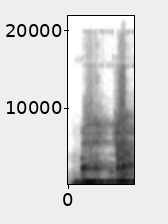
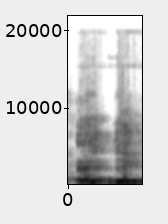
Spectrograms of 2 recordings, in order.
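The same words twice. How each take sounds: First: Said in the usual way. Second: Put-on ecek with the b dropped, babyish; cadel baby talk. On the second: Shown as a demonstration. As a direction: say ecek, lisping like a spoiled child. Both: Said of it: "Becek maksudnya".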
